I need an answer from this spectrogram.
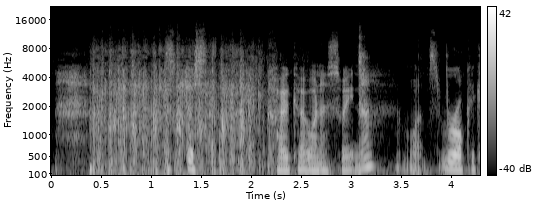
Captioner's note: liquid sloshes; liquid sloshes more as it's shaken enthusiastically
